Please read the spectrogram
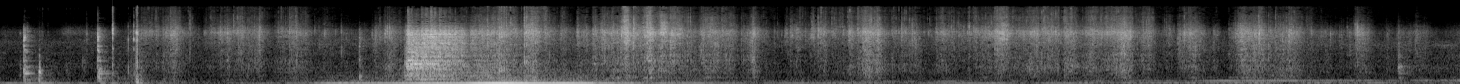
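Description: A thin plastic packaging bag crinkling and rustling as a flat-panel LCD monitor is slid out of it, after a few sharp clicks and knocks at the start. The crinkling is loudest about four seconds in.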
